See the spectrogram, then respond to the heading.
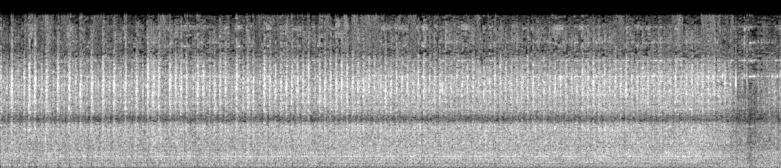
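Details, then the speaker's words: Used log splitter's small single-cylinder engine, long known as rough, before Seafoam: uneven, lumpy running, note sagging under hydraulic load as the piston is pulled back past a point; rough running and bogging, cause unknown to owner. "that always was a rough engine so I want to drop some seafoam in there and see if it does any better now I don't get why I think you hear the engine bog when I pull that piston back to that point"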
